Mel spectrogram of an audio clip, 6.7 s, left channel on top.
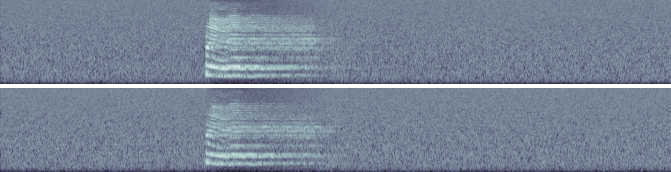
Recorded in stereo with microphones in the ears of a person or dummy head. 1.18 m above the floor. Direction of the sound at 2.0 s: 35° left (ahead or behind).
